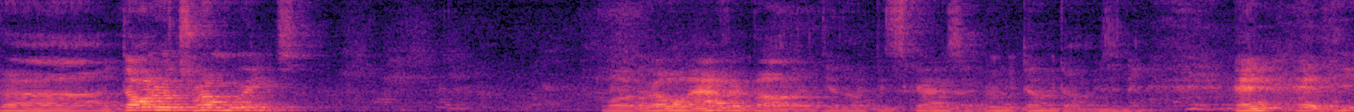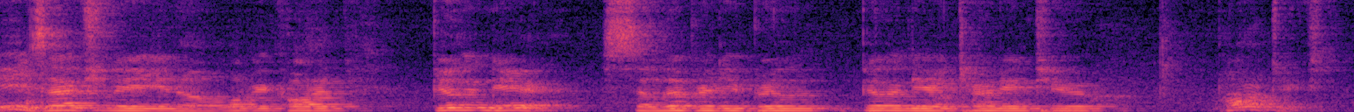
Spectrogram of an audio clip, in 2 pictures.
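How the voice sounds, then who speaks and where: Recorded from a distance in a very echoey room with a little hiss or hum, a man hosting a talk event introduces a speaker. He chats casually with plenty of fillers and quizzes the audience, in a slightly high voice at normal speed.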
